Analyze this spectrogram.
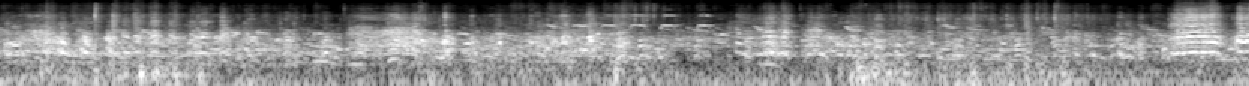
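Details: Kept KUB chickens at a farm in Aceh Besar cluck and squawk continuously as a crowd, with brighter calls standing out and a loud harsh squawk at the end.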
